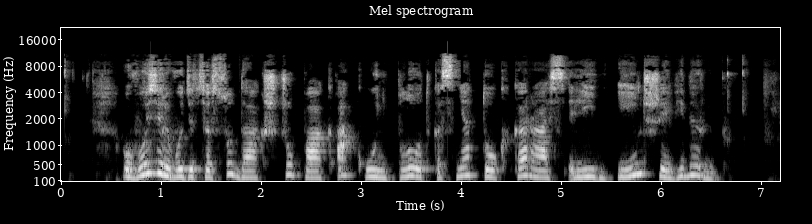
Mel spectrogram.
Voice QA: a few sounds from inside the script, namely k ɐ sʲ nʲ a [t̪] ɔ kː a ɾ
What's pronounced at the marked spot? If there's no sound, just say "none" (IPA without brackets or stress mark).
t̪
